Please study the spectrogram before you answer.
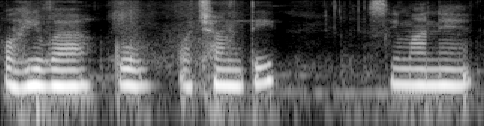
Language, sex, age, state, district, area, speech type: Odia, female, 18-30, Odisha, Nuapada, urban, spontaneous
